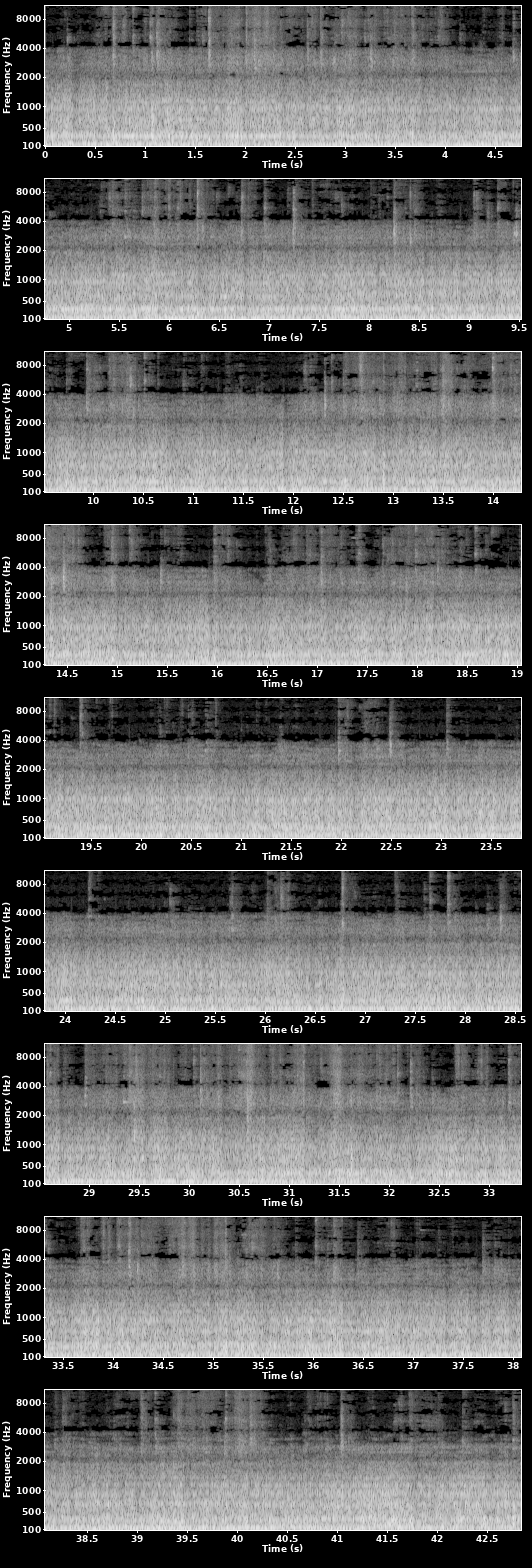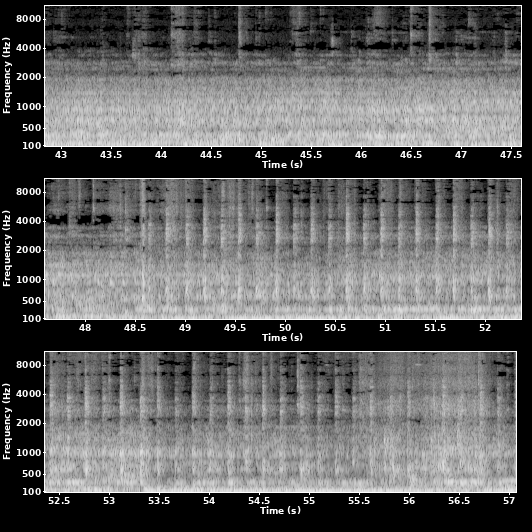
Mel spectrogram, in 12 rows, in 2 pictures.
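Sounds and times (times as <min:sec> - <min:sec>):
engine and road noise in a cab: 0:00.0 - 0:57.0.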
